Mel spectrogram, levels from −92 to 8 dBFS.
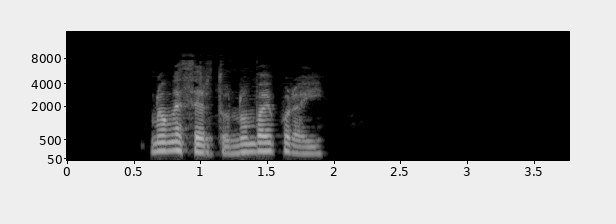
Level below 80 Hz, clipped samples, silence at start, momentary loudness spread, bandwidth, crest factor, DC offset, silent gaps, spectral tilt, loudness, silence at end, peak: -82 dBFS; under 0.1%; 0.65 s; 10 LU; 8 kHz; 22 dB; under 0.1%; none; -6.5 dB/octave; -30 LUFS; 1.85 s; -12 dBFS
